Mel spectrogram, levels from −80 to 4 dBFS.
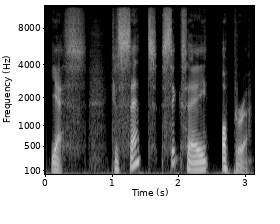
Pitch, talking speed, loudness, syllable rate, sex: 120 Hz, 75 wpm, -22 LUFS, 3.8 syllables/s, male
